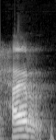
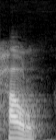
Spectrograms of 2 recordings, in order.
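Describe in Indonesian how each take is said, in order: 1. Suku kata itu diucapkan tipis dan ringan. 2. Suku kata itu diucapkan tebal dan berat. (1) "jangan baca har" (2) "haur jadi tebal"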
